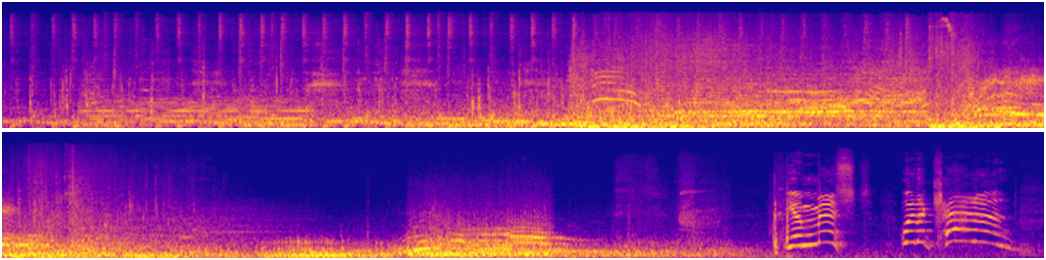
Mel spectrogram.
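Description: A heavy, cannon-like blast from a big muzzle-loading punt gun booms out amid dense rumbling commotion, followed later by sharp, high screeching cries.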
